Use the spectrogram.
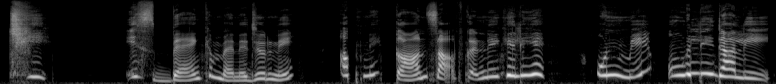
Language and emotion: Urdu, disgusted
